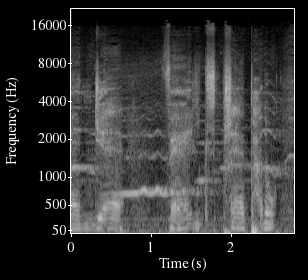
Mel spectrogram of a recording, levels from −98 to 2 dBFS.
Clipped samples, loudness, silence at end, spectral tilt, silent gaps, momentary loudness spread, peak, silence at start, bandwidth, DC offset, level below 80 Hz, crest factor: under 0.1%; -28 LUFS; 0 s; -2 dB/octave; none; 12 LU; -10 dBFS; 0 s; 17.5 kHz; under 0.1%; -42 dBFS; 20 dB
